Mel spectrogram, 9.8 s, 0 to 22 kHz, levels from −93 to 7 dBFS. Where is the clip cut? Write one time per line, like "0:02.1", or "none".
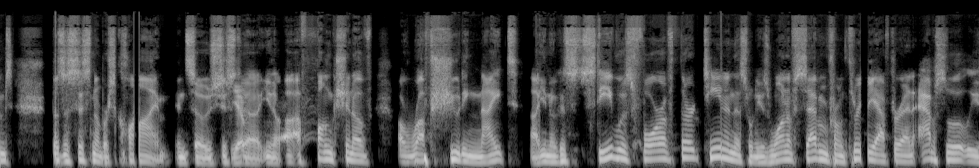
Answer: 0:05.2

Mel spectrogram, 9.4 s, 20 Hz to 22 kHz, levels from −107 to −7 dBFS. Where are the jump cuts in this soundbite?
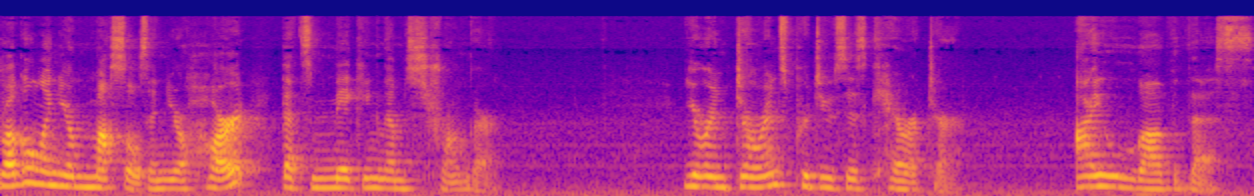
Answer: none

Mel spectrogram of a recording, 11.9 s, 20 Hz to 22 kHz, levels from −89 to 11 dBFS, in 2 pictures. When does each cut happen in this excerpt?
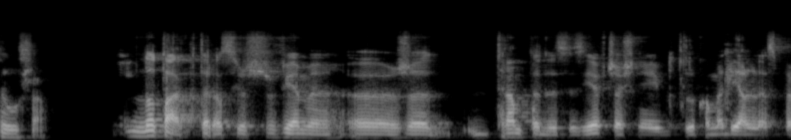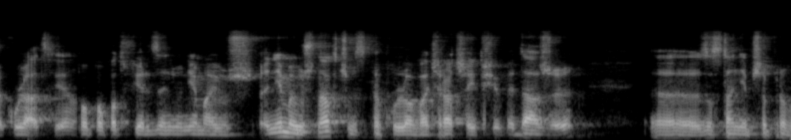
0:04.0
0:05.0
0:06.5
0:09.5

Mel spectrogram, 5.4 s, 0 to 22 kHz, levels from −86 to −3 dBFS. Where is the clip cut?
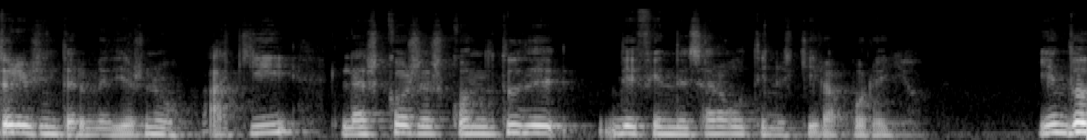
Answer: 0:01.6

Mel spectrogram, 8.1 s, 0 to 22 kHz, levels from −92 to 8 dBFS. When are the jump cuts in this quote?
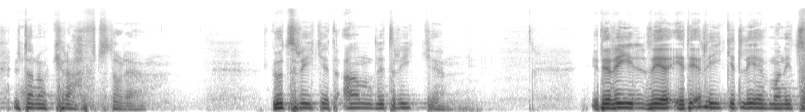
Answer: none

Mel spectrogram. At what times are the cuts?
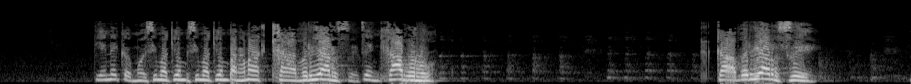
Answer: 0:01.9
0:03.6

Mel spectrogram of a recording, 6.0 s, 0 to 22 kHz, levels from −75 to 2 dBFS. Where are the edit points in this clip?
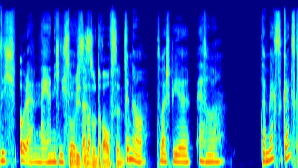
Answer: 0:01.2
0:01.8
0:02.5
0:03.8

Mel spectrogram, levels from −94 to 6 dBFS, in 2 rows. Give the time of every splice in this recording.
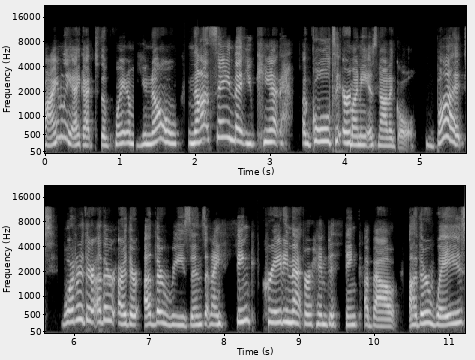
0:01.2
0:04.1
0:04.7
0:09.1

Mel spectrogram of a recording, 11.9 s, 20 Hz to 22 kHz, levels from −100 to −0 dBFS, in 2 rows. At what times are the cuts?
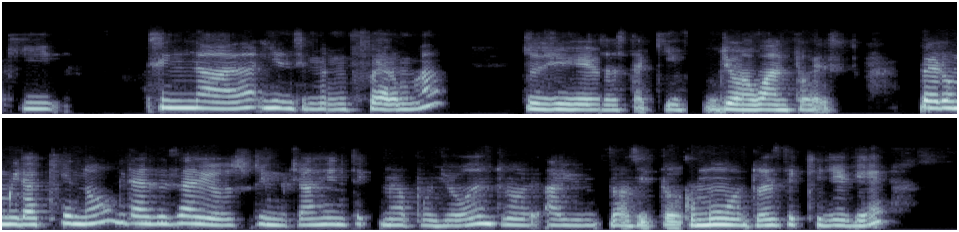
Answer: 0:02.0
0:03.7
0:04.3
0:04.6
0:07.5
0:08.3
0:09.7
0:10.2
0:10.7

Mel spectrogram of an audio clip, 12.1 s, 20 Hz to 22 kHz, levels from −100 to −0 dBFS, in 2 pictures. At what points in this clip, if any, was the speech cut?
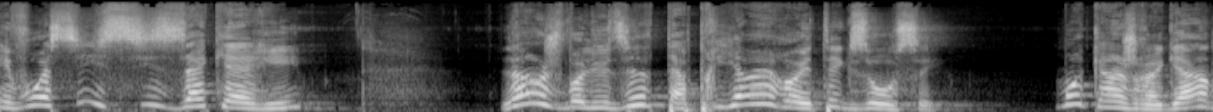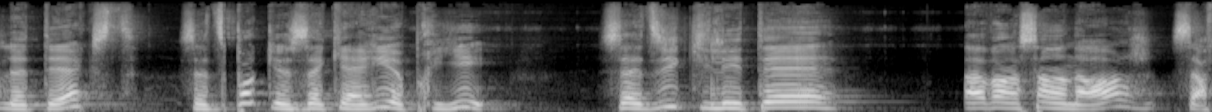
none

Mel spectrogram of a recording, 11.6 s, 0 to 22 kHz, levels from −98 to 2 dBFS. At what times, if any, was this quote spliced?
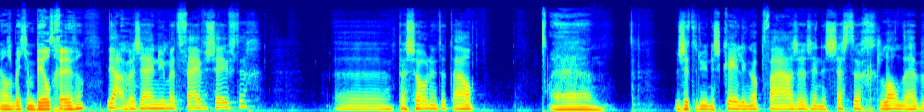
none

